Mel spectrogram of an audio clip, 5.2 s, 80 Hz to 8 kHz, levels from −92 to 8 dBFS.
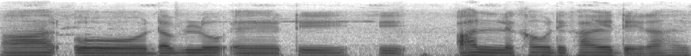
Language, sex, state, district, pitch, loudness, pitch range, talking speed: Hindi, male, Madhya Pradesh, Umaria, 105 Hz, -21 LUFS, 100-110 Hz, 90 wpm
